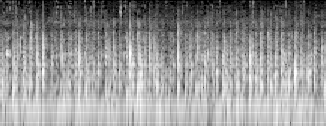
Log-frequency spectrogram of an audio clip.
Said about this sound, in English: The sound quality of this podcast may not be the best. You hear the noise in the background. I'm on a boat. I'm on a ship in the port of Hodeidah.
